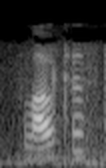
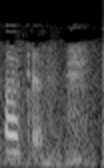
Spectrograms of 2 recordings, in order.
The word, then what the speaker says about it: flautist: You're also, I believe, a professional flautist. Am I saying that right? Right. – Yes. Yeah. Well, flautist, flute. – Yeah, flautist. – Either one's correct. – I like that language, flautist.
